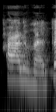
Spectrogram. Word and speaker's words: Pradervand: Pradervand.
